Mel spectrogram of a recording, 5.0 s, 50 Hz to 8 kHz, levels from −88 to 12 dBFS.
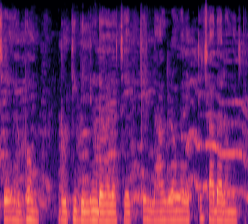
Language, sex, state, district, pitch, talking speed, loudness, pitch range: Bengali, male, Tripura, West Tripura, 115 Hz, 130 wpm, -18 LUFS, 110-125 Hz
